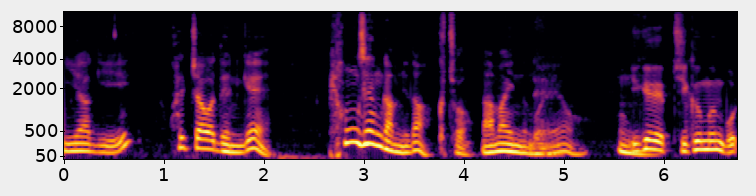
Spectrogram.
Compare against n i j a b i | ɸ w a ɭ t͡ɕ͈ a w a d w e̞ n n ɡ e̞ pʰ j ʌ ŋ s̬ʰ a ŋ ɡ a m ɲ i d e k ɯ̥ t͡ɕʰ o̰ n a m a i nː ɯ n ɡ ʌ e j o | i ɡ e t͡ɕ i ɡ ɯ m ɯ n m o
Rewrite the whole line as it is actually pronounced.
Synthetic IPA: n i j a ɡ i | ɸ w a ɭ t͡ɕ͈ a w a d w e̞ n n ɡ e̞ pʰ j ʌ ŋ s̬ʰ e ŋ ɡ a m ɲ i d a k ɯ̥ t͡ɕʰ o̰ n a m a i nː ɯ n ɡ ʌ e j o | i ɡ e t͡ɕ i ɡ ɯ m ɯ n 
